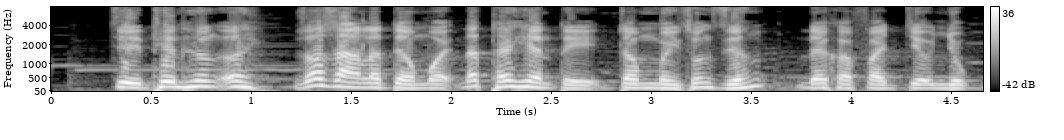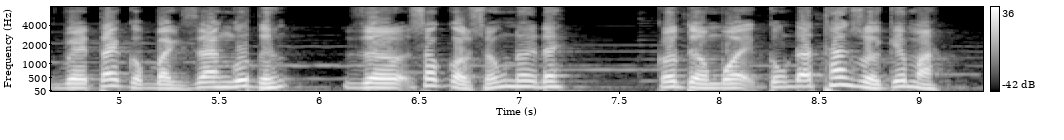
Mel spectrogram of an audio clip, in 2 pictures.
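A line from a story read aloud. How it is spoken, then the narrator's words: Girl sobbing. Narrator (Vietnamese): Sau khi tỉnh lại, cô bé khóc nức nở mà rằng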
